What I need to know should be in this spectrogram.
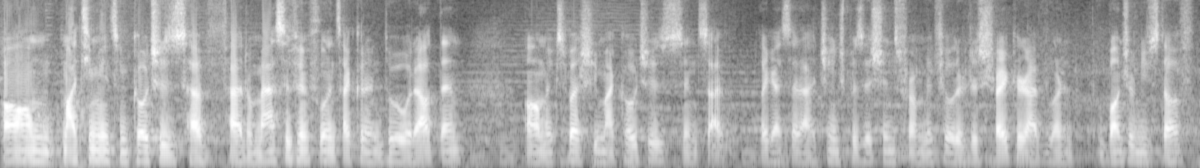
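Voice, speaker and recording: A teenage male soccer player giving earnest interview answers with filler pauses. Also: low-pitched, level tone, a little mellow, soft background music. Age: teens.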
